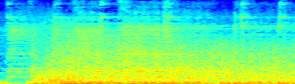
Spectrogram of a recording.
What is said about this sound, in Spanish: Señoras y señores, ponme la explosión.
